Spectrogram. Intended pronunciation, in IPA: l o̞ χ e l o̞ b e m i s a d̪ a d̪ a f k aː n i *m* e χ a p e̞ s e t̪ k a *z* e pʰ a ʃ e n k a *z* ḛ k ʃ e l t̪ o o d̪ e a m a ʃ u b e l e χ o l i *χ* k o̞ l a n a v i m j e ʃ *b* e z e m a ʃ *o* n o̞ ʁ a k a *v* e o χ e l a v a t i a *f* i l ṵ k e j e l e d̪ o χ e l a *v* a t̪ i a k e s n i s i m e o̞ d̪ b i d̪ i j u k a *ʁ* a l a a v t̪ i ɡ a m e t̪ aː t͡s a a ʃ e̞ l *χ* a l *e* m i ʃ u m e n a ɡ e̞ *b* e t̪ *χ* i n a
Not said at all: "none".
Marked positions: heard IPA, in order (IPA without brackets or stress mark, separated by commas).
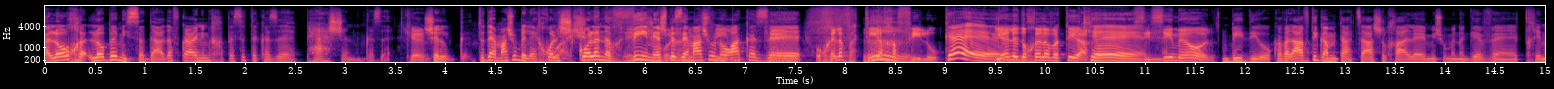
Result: m, z, z, ʃ, b, u, z, f, v, v, χ, e, v, χ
